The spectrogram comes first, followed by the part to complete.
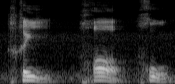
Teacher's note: Huruf kha juga berada di kerongkong, tapi di kerongkong yang paling atas sekali. Jadi membacanya perlu ada seolah-olah ada suara serak atau kahak macam tu.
